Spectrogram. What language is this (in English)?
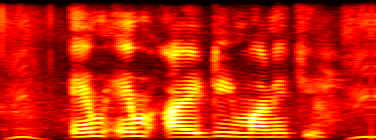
Bangla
